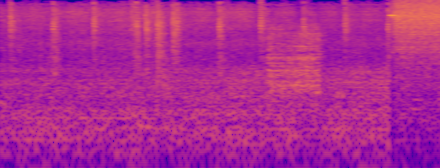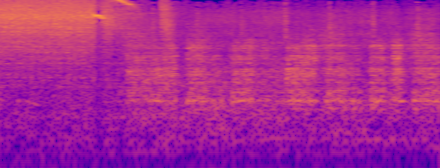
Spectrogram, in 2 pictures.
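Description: Freight train running, heard from the locomotive cab: a steady rumble with many irregular clicks and rattles from the wheels and cab. About four seconds in, a loud rush of hiss lasts for about a second and a half, and a faint steady tone runs through the second half.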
